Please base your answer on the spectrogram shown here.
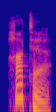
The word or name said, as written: ὁτε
